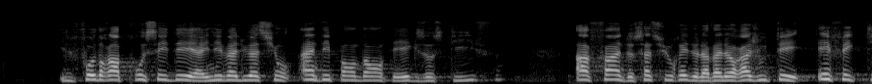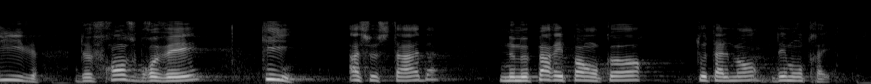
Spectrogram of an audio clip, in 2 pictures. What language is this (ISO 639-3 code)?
fra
